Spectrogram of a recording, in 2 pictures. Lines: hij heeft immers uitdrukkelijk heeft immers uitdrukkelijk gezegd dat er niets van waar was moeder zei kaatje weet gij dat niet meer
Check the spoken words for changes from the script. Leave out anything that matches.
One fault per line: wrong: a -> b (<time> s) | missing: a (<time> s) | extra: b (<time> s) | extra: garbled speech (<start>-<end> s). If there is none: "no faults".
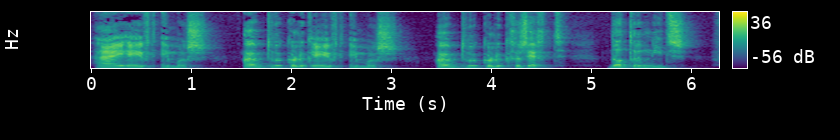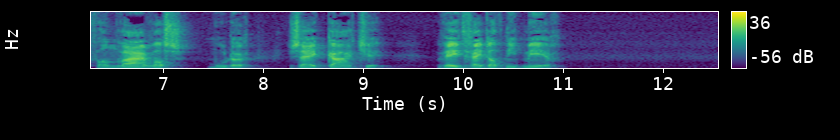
no faults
